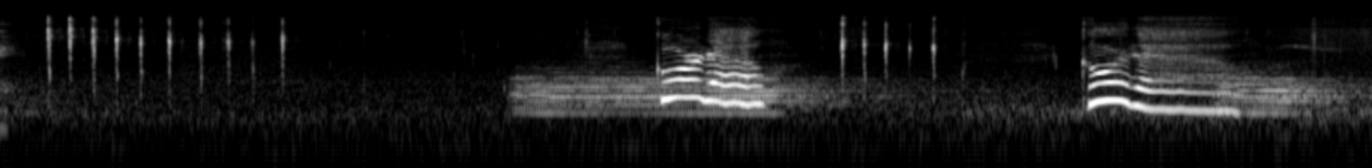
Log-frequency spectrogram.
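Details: A giant Alaskan Malamute puppy playing in the snow gives two drawn-out, wavering whines that slide downward in pitch, after a run of sharp crunching clicks.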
